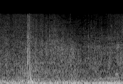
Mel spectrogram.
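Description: A Confringo explosion spell in a video game, a dense roaring burst with a sharp crack near the start and a sustained rumbling wash through to the end.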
